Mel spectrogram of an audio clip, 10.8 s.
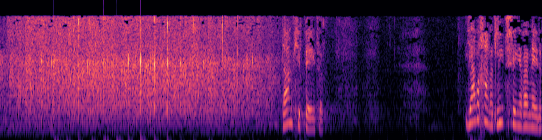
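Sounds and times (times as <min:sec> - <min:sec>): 
audience applause after a music piece: 0:00.0 - 0:05.9
speech: 0:05.6 - 0:06.6, 0:09.4 - 0:10.8.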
